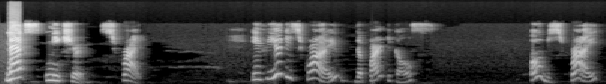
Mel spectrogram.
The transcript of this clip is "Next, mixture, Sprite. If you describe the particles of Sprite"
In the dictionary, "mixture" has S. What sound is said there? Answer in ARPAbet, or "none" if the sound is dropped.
none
